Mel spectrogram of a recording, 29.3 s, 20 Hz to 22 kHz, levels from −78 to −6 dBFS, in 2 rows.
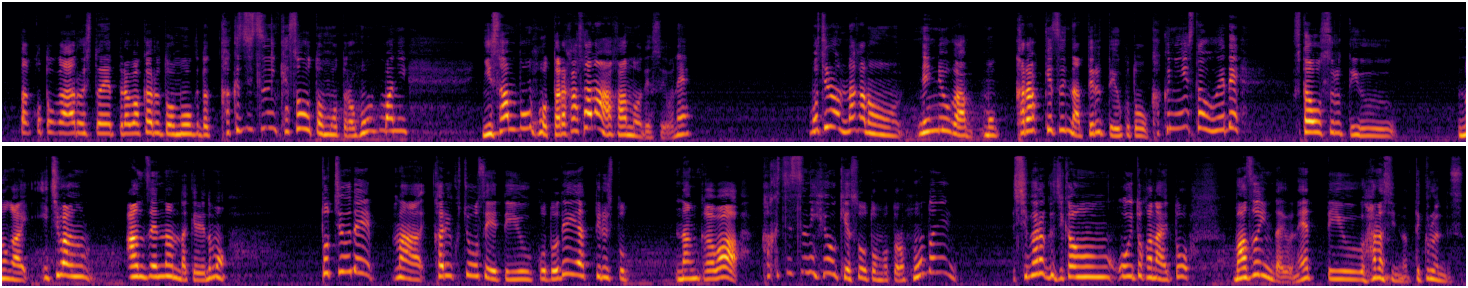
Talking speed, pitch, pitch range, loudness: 375 characters per minute, 280 Hz, 235-340 Hz, -23 LUFS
